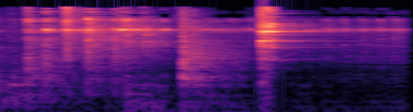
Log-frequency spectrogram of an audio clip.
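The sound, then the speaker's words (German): Glasses clink together in a toast, bright. Several light touches build to a sharper final clink, each leaving a high ringing tone that slowly fades. “Jetzt. Zum Wohl. Zum Wohl.”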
